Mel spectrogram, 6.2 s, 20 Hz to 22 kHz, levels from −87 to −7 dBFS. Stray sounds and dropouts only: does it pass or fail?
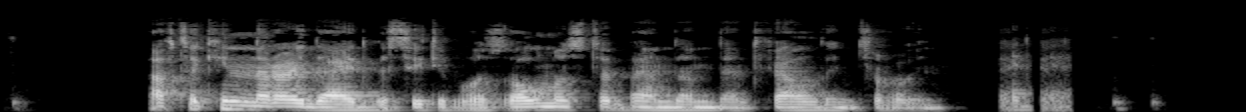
fail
